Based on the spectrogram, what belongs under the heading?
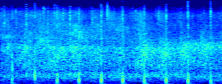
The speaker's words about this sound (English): We're applauding for Clarence Jordan, aren't we?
